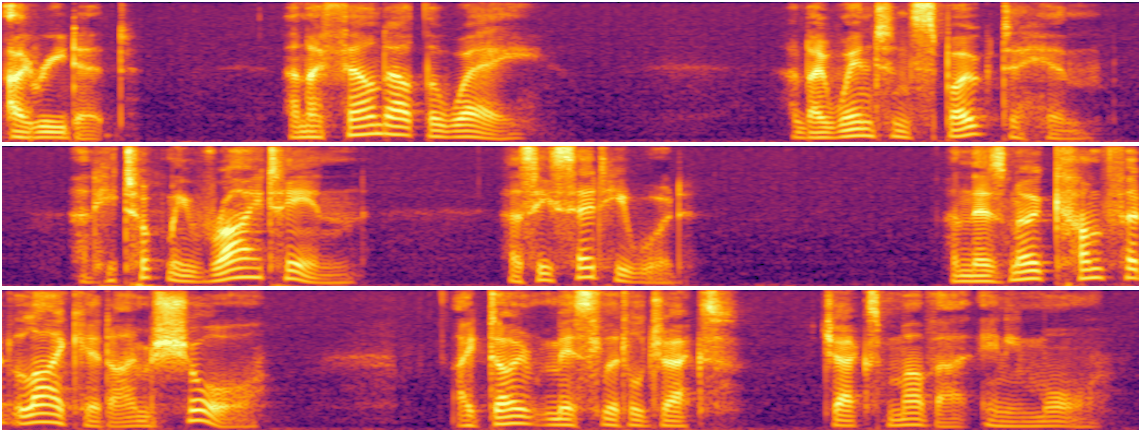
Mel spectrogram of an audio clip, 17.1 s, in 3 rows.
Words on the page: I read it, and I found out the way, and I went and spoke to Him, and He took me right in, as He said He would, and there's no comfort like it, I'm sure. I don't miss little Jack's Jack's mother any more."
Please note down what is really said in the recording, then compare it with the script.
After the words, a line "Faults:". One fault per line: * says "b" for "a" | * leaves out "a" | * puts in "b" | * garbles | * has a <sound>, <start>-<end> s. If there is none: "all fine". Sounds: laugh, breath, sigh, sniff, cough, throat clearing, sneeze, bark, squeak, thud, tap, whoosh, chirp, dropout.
I read it, and I found out the way, and I went and spoke to Him, and He took me right in, as He said He would, and there's no comfort like it, I'm sure. I don't miss little Jack's Jack's mother any more."
Faults:
all fine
